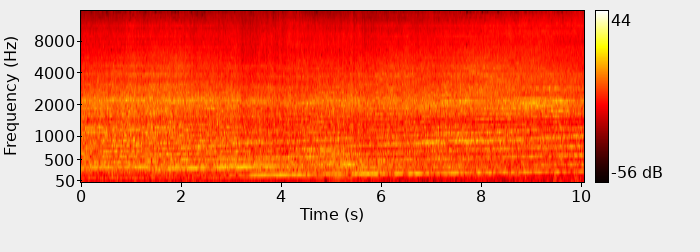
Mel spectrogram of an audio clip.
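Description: Electric multiple unit pulling out along the platform. Its traction motors give a whine in several tones that rise steadily in pitch as it gathers speed, over the rumble of wheels on rail.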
